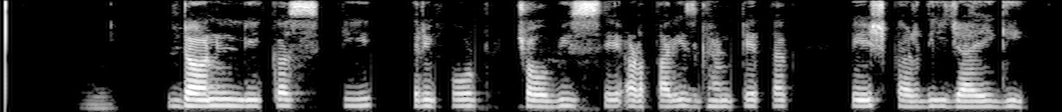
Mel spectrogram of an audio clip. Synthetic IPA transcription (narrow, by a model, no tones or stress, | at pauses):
ɖɔːnliːkəski | ɾɪpoːɾʈ | t͡ʃɔːbiːsːeʔɐɽ̤t̪aːliːs̬ɡʱɐ̃ɳʈet̪ɐk | peːʃkɐɾd̪id͡ʒaːeːɡiː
